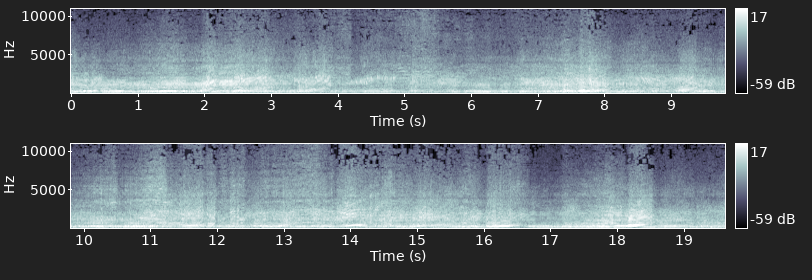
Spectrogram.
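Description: Motorcycle engines rev loudly, rising and falling in pitch as the bikes ride past.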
